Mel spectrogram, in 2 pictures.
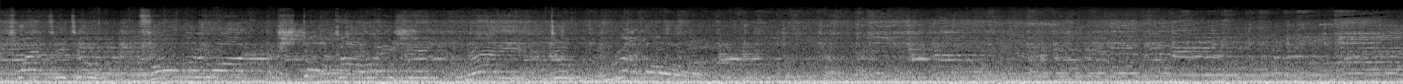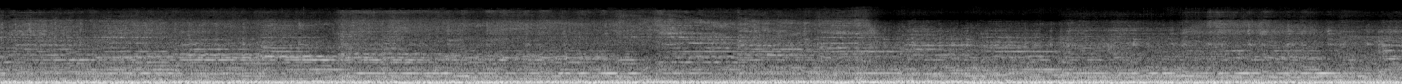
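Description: Start music played loud over the circuit's public-address speakers, with held tones throughout and a voice over it in the first several seconds. Beneath it runs the steady low rumble of the Stock Car F1 engines as the field rolls in grid formation.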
